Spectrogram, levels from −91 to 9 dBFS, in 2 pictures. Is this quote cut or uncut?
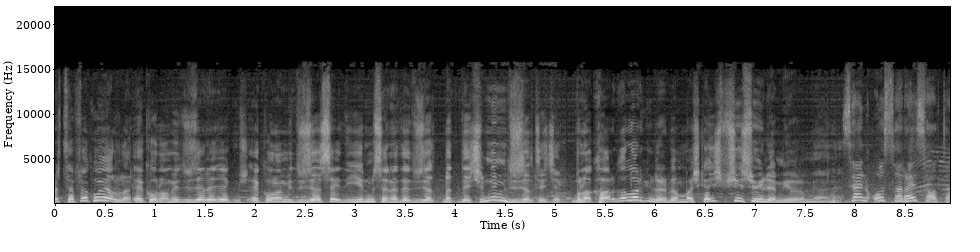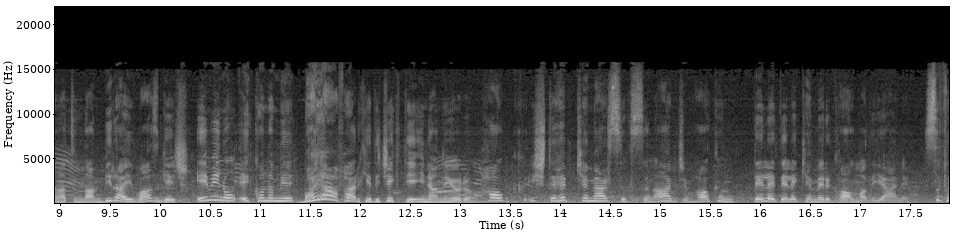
cut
